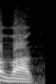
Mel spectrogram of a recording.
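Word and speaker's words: walk: Next है आपका वाक। वाक का मतलब होता है चलना, इसमें एल साइलेंट है।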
